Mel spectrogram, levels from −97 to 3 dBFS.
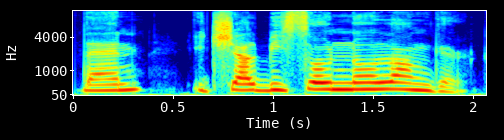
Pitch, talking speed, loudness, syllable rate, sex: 240 Hz, 205 wpm, -14 LUFS, 4.8 syllables/s, female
